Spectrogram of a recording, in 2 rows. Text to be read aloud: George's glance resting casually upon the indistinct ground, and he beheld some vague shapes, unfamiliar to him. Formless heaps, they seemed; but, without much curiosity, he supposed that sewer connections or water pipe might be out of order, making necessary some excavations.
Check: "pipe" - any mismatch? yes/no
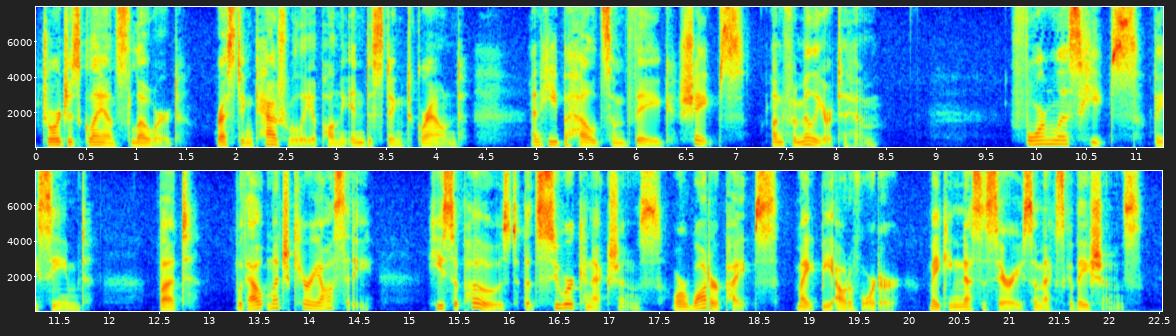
yes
